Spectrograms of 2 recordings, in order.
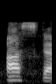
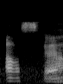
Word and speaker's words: Asuka: Asuka, I think it's pronounced Asuka. – Asuka. – I was saying Asuka because it rolls off the tongue, but it's Asuka.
